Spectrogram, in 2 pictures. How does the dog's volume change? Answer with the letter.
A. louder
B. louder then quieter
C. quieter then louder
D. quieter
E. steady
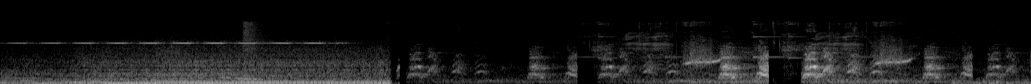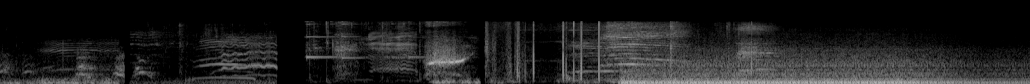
B.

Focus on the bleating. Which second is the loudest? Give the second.
15 s.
